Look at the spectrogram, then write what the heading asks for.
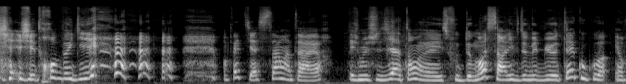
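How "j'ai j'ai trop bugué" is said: amused, higher voice through laughter; real giggly self-mockery; laughing. Real, not acted. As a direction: laugh at your own confusion. Laughs at her own confusion.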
